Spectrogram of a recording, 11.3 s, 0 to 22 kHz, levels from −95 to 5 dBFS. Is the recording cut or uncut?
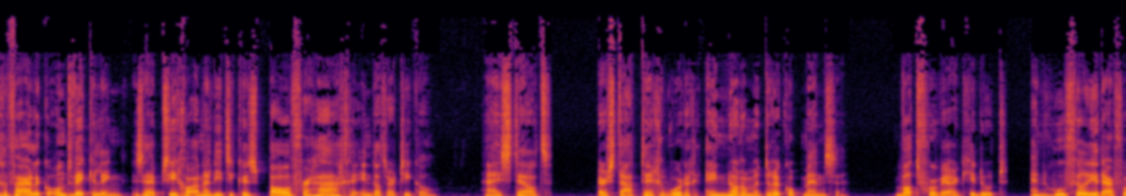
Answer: uncut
